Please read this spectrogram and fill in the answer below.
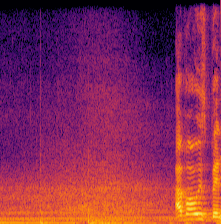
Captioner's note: car whooshes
